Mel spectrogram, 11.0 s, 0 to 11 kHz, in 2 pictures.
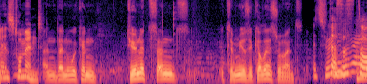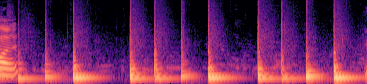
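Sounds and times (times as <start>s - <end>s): struck plastic pipes melody: 5.0s - 11.0s.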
